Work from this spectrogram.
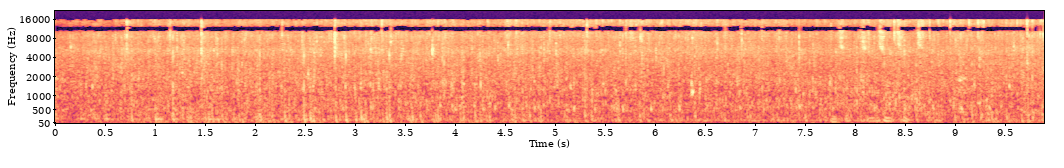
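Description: Steady rain falls on a village courtyard in the Konkan countryside, a dense continuous patter and hiss of drops that holds even and unbroken throughout, with no voices.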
